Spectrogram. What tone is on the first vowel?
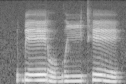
high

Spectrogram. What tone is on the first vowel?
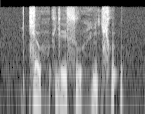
falling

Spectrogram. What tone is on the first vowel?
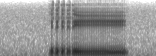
low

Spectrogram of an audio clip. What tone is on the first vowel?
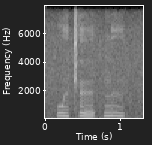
rising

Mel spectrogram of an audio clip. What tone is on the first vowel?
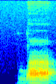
low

